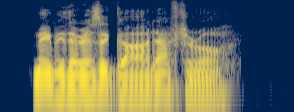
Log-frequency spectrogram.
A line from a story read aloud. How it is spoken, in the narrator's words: he said in a shaky voice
